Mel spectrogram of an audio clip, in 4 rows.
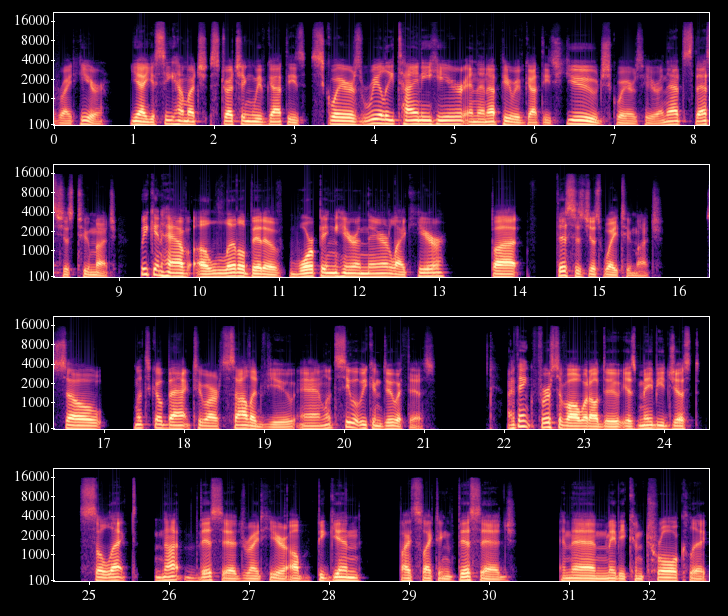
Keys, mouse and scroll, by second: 1.3 middle click, 4.7 middle click, 7.4-7.7 scroll down 2, 7.9 middle click, 9.1 middle click, 9.7 shift+middle click, 9.8 shift+middle click, 10.2 middle click, 13.0 shift+middle click, 13.6-14.8 scroll up 2, 13.9 middle click, 15.2 middle click, 15.4 shift+middle click, 18.1 click, 19.8-20.4 scroll down 2, 20.8 shift+middle click, 21.9 middle click, 23.9 2, 24.7 alt+click, 26.5 shift+click, 27.5 alt+a, 29.6 click, 30.2 middle click.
